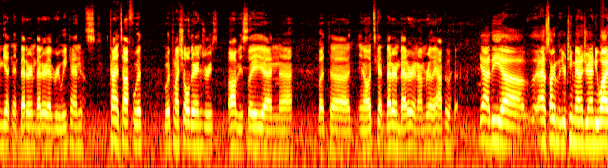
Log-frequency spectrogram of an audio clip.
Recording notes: Post-race interviews from the motherland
